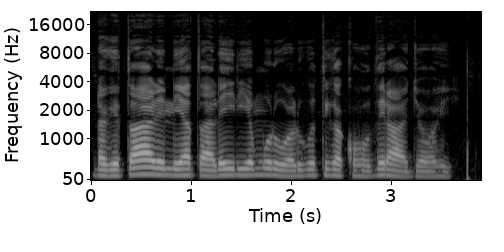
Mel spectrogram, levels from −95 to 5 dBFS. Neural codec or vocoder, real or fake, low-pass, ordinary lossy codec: none; real; none; none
